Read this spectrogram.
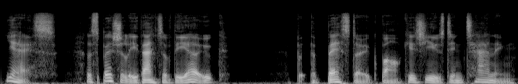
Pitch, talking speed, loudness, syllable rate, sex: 95 Hz, 175 wpm, -22 LUFS, 4.5 syllables/s, male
